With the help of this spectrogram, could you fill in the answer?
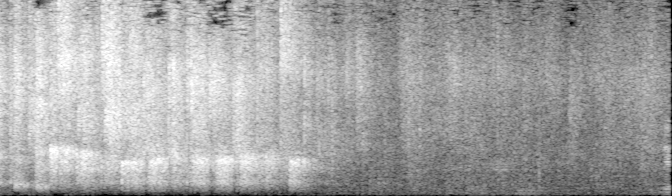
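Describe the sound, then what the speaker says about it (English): An audience at a talk gives a speaker dense, loud applause, a hissing roar of many hands that holds steady for a few seconds and then thins to a softer patter. "please give him a thunderous applause."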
